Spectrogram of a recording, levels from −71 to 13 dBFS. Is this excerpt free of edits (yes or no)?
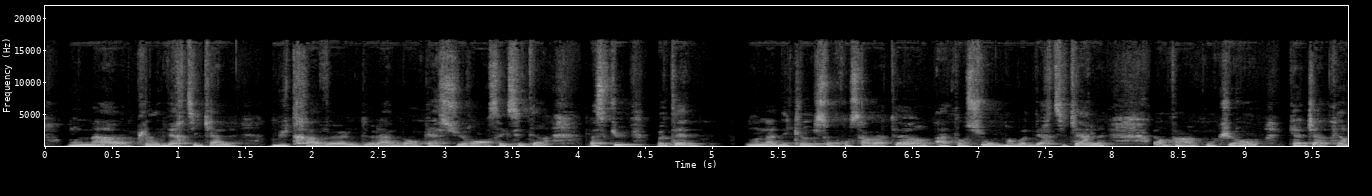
no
